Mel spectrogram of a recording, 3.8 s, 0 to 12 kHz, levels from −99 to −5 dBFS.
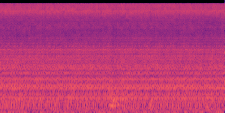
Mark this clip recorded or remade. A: remade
